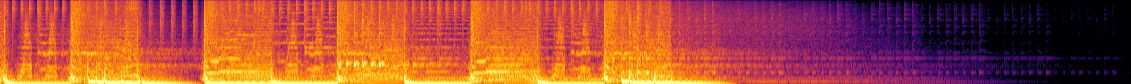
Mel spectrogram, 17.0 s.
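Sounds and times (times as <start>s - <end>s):
trailer drums: 0.1s - 7.1s, 8.0s - 12.0s.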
